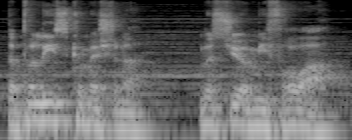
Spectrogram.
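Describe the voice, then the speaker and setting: A man's voice: lowish voice, quick pace, lightly acted. A man playing an earnest, desperate young French nobleman in an audio drama, formal and urgent in his speech. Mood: desperate, pleading. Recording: echoey, roomy sound with music.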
